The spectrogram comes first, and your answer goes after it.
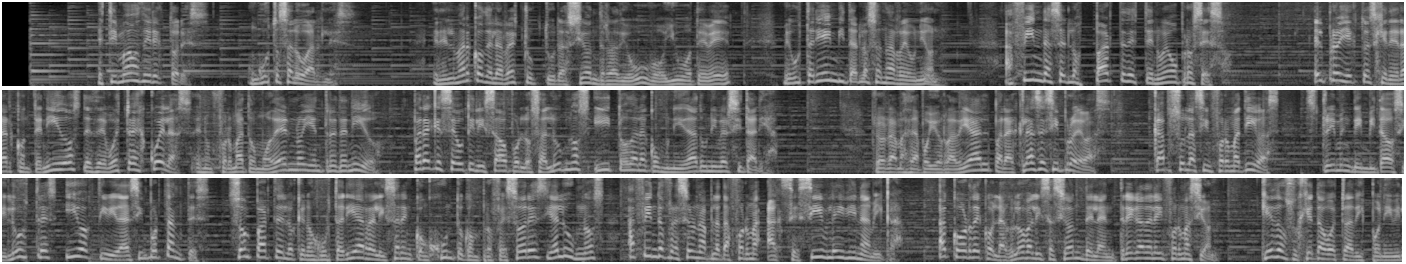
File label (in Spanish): Saludo Musicalizado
